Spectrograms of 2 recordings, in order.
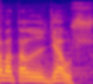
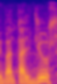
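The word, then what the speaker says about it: بطليوس: la que llamaron batalyaws la palabra batalyaws en árabe el literal y bat alius en pronunciación popular es un topónimo prerromano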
